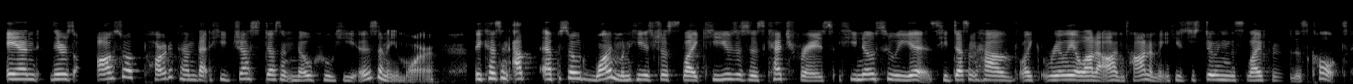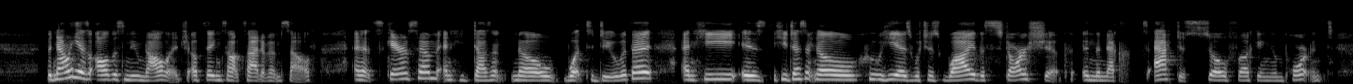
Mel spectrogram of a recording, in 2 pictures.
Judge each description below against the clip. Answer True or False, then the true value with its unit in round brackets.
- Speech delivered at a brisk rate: True (215 wpm)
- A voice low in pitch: False (210 Hz)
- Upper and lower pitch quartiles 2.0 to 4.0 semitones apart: True (3.4 semitones)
